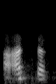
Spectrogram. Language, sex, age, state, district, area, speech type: Bengali, female, 45-60, West Bengal, Paschim Medinipur, rural, conversation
